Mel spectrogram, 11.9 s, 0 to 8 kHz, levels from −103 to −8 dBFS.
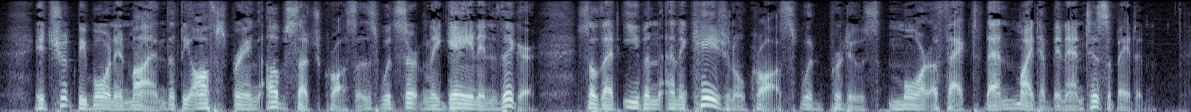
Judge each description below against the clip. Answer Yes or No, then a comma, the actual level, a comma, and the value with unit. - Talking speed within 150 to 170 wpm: Yes, average, 160 wpm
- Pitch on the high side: No, low, 100 Hz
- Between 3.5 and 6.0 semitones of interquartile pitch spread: Yes, average, 4.2 semitones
